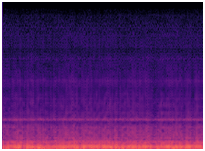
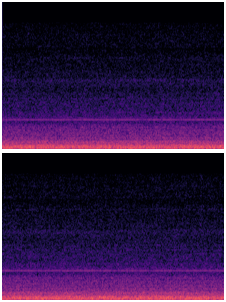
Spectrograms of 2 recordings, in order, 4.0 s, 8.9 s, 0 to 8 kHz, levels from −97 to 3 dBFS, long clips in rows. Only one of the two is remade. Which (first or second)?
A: first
